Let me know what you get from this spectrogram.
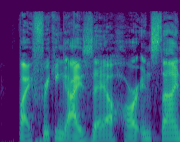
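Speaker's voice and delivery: ordinary talk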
